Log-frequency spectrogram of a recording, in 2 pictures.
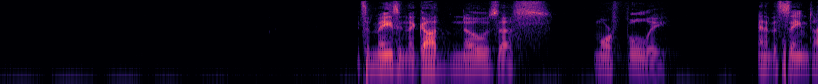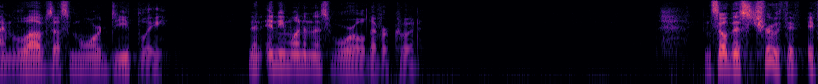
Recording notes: Sermon delivered to meeting of the Southwest Presbytery of the PCA, Fall 2016, at Christ the King Presbyterian Church of El Paso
